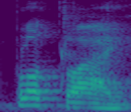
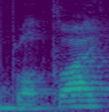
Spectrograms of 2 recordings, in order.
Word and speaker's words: plotly: Essa essa essa biblioteca aqui, plotl, eu pronuncio plotl, mas tem tem algumas pessoas que pronunciam de forma diferente.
